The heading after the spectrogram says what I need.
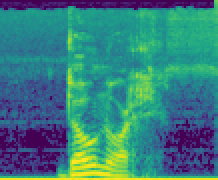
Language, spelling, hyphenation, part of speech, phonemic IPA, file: Dutch, donor, do‧nor, noun, /ˈdoː.nɔr/, Nl-donor.ogg
- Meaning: 1. a donor 2. an organ donor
